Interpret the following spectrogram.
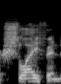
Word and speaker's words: Schlieffen: So in World War One, the German plan, we're going to call this the Schlieffen plan, is to, or Schleifen, depending on your German pronunciation.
